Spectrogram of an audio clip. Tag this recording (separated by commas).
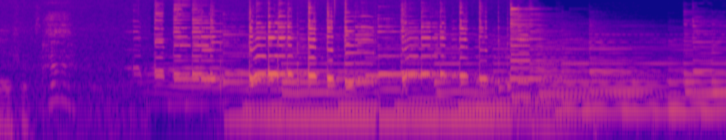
Music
